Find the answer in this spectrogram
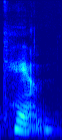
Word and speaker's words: can: the a is pronounced when I say can inside the sentence I shortened the a listen carefully to these sentences and pay close attention to the word can I can hear you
